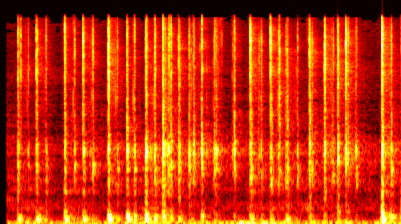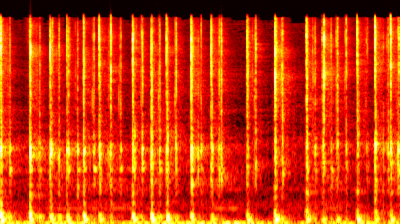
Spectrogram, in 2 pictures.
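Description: Computer keyboard typing sound effect: a rapid, steady run of key clicks, many keystrokes a second, laid under on-screen text being typed out.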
